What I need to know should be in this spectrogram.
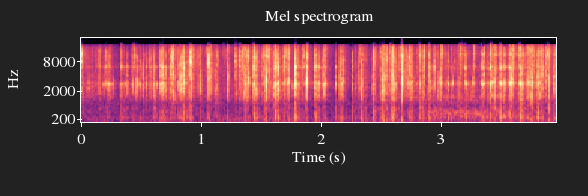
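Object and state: Glass cup of beads, tapped and shaken.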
